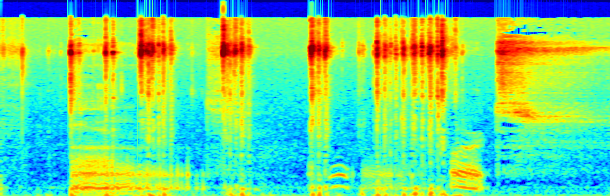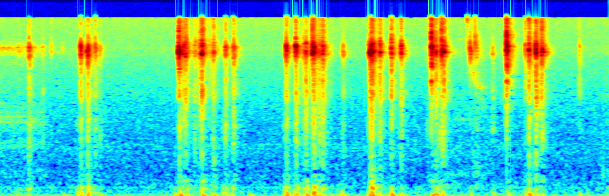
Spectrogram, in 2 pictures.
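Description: Typing on a computer keyboard: irregular runs of key presses as text and key shortcuts are entered.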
